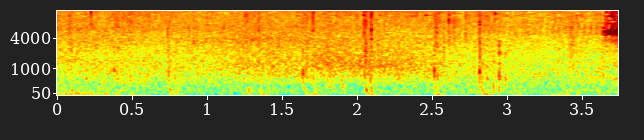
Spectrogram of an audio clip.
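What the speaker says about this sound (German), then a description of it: "Gut, dann reiten wir einfach mal" Horse hooves clip-clop at a walking pace while riding in The Witcher 3, a steady, soft rhythm of hoofbeats close by over faint ambient game sound.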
